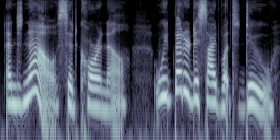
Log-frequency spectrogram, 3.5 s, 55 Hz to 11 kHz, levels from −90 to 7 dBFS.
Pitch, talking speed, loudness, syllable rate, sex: 225 Hz, 170 wpm, -17 LUFS, 4.9 syllables/s, female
